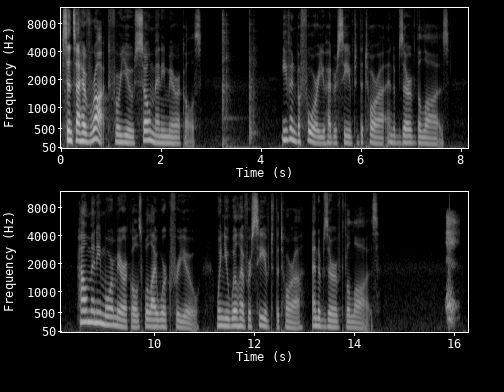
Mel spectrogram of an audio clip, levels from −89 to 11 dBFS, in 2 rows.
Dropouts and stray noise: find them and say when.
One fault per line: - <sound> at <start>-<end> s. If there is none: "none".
- tap at 3.2-4.0 s
- throat clearing at 15.8-16.1 s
